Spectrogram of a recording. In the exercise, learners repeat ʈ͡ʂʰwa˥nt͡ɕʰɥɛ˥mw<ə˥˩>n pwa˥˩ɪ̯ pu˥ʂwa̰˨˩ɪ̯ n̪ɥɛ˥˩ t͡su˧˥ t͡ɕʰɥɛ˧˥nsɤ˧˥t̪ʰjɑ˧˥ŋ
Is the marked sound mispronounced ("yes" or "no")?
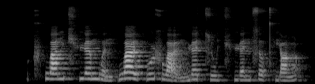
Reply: yes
